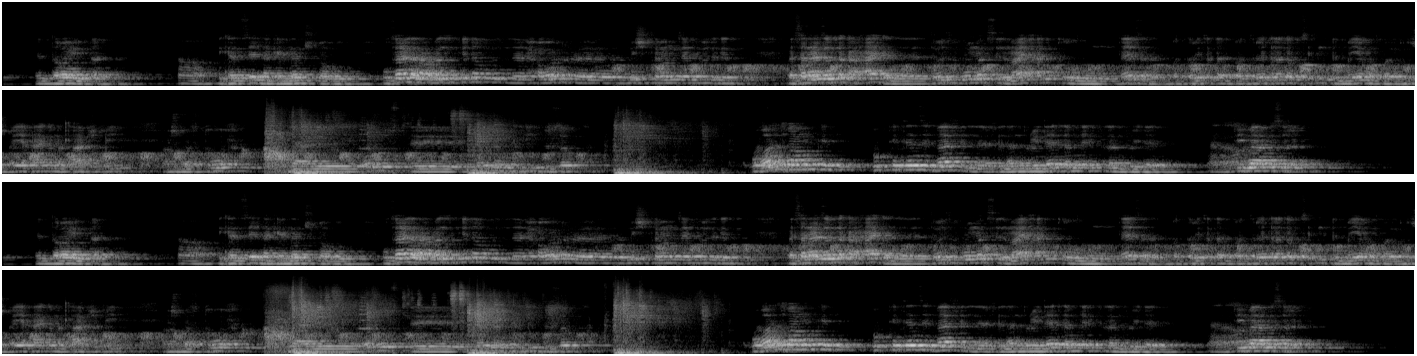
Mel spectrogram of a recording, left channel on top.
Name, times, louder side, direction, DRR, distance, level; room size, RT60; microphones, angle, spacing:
voice 1, 0.3-1.0 2.2-3.5 3.8-16.5 17.0-19.9 21.6-22.6 22.8-25.7 26.5-27.1, right 1 dB, ahead, 0 dB, 5.6 m, -29 dB
voice 2, 1.7-2.1 9.3-9.4 15.7-16.0 20.3-20.6 21.5-22.0 23.1-23.2 26.2-27.1, right 1 dB, 25° left, -2 dB, 5.0 m, -42 dB
sound 1, 5.9-20.0, left 3 dB, 65° left, 4.2 m, -43 dB
sound 2, 16.8-19.7 20.0-21.4, right 3 dB, 55° right, 1.4 m, -34 dB
26.5 x 15.0 x 7.5 m, 0.97 s
head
